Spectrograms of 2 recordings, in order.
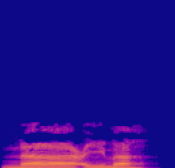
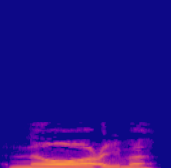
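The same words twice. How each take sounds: First: Na'imah with a light, open aa; thin alif. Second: Na'imah with a heavy, rounded first vowel, like "naw-imah"; wrongly thick alif. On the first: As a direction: keep the first long vowel of Na'imah thin, no rounding. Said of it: "dibaca tipis". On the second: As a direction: darken the long aa in na'imah to "aw". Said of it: "Tidak dibaca". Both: Shown as a demonstration.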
